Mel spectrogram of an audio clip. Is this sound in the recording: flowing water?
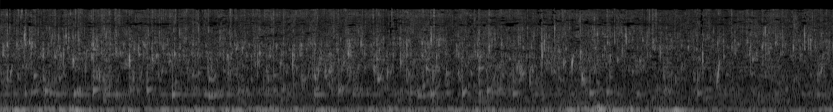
yes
